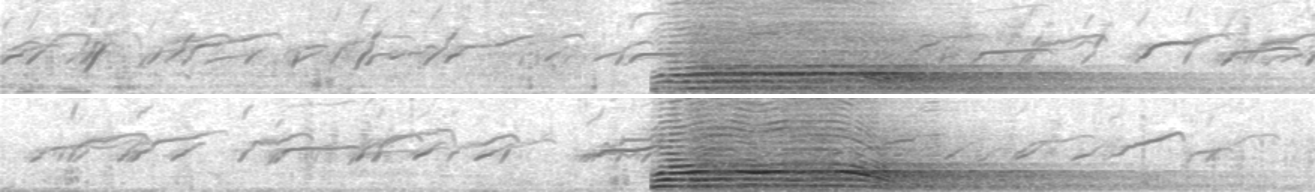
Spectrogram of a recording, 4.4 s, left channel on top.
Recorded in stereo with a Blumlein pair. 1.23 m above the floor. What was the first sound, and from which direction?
A scream, 60° right.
